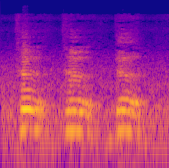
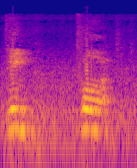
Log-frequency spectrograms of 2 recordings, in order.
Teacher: So here in dental you have teeth and tongue. The tip of the tongue touches the upper teeth.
